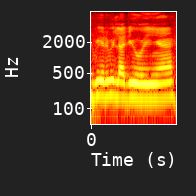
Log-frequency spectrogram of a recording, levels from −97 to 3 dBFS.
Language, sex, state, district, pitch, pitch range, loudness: Hindi, male, Jharkhand, Sahebganj, 165 Hz, 155-170 Hz, -16 LUFS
